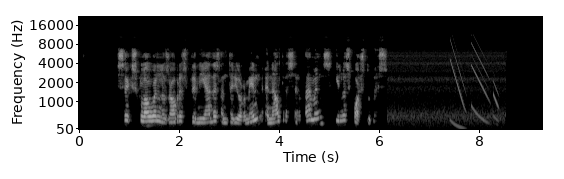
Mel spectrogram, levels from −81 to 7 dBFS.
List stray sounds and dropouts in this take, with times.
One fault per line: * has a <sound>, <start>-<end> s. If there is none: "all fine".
* has a chirp, 7.4-8.4 s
